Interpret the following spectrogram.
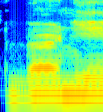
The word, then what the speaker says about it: Bernier: truth be told thank you Todd yes Max Bernier you it you know you did pronounce well my last name thank you very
